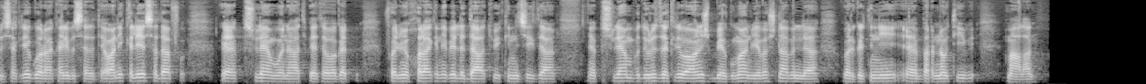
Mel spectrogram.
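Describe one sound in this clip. A young man speaks calmly and clearly into a microphone, close by.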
